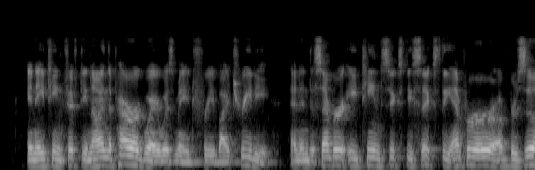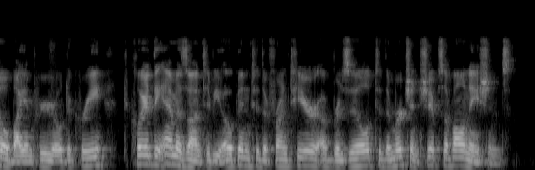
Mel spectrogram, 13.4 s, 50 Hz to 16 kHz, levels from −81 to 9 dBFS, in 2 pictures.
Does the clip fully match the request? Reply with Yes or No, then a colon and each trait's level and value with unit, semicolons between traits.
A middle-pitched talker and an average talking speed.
No: low, 120 Hz; average, 170 wpm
